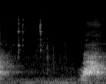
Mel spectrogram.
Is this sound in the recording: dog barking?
yes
